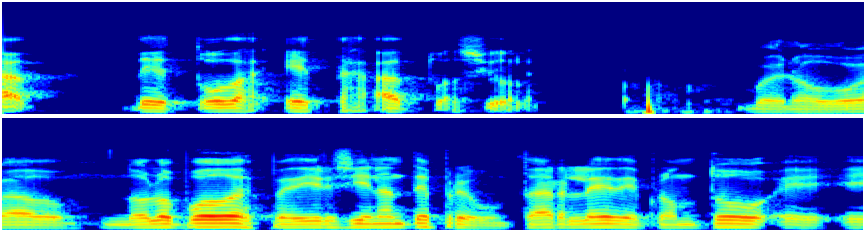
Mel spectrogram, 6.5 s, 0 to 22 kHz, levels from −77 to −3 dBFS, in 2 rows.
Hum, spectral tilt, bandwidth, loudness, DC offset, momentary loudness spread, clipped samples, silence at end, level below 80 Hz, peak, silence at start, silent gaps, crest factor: none; -5 dB/octave; 7 kHz; -24 LUFS; under 0.1%; 13 LU; under 0.1%; 0 s; -58 dBFS; -2 dBFS; 0 s; none; 22 dB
